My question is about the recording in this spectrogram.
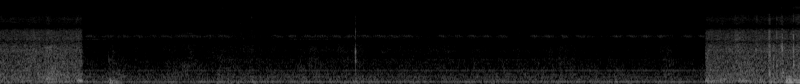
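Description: Quiet room tone: a faint steady hum and hiss, with a few light ticks of a paper scratch ticket being handled.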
